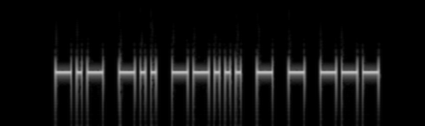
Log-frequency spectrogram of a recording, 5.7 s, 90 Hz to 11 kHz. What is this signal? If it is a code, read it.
Morse code, heard as a keyed tone, about 17 wpm, 700 Hz. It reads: KD7TTO
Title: USA Call Signs - 6 Characters - Repeated 3x - 17wpm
